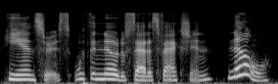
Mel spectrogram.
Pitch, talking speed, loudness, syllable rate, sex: 240 Hz, 170 wpm, -19 LUFS, 4.7 syllables/s, female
